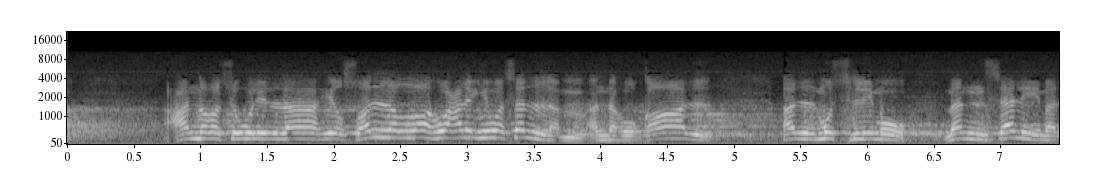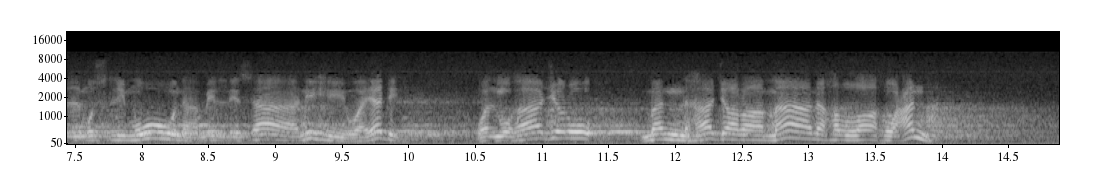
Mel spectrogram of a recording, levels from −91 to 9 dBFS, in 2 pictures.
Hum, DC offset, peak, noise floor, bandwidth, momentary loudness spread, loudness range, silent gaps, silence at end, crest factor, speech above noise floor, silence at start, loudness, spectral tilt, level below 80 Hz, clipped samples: none; 0.6%; -4 dBFS; -37 dBFS; 8.2 kHz; 13 LU; 2 LU; none; 0 s; 14 dB; 21 dB; 0 s; -17 LUFS; -8 dB/octave; -50 dBFS; under 0.1%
